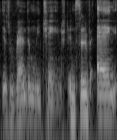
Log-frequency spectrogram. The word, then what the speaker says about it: Aang: But like, the pronunciation of the main characters' names is randomly changed. Instead of Aang, it's Ang.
